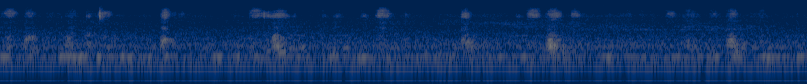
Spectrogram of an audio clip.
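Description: Faint scratching of a pen writing on paper in short, irregular strokes, over a low steady hum.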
